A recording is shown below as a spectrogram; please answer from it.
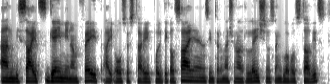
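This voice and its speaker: Earnest low-voiced man, Spanish accent. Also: fairly even intonation, darkish tone. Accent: South American Spanish. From South America. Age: early 30s. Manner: earnest, unpolished, frequent pauses. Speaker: gaming channel host. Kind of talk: casual talk over gameplay.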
